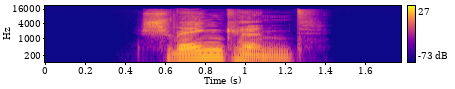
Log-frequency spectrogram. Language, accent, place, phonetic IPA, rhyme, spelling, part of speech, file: German, Germany, Berlin, [ˈʃvɛŋkn̩t], -ɛŋkn̩t, schwenkend, verb, De-schwenkend.ogg
- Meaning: present participle of schwenken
